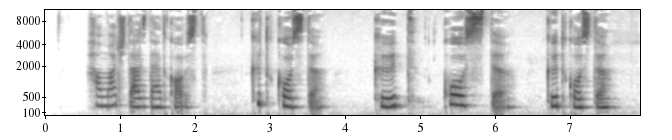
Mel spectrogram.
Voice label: How much does that cost, romanian; talking romanian phrasebook

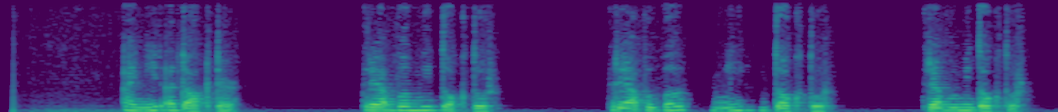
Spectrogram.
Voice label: BGN I need a doctor, Bulgarian; the talking bulgarian phrasebook

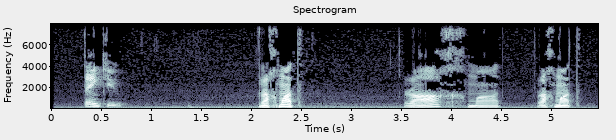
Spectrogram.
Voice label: thank you, kyrgyz

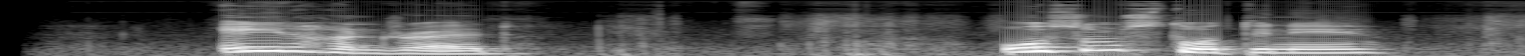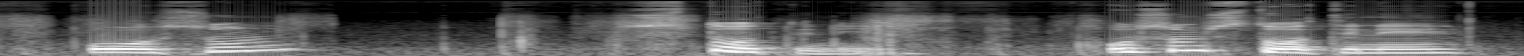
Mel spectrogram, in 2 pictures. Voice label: MAC 6, macedonian phrasebook

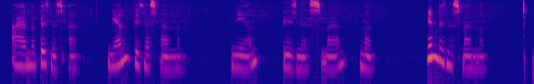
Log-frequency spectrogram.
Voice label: I am a businessman, kazakh

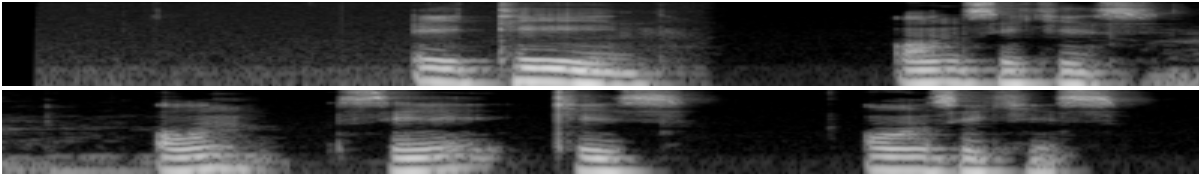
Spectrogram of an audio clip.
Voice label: "eighteen 18", Turkish; the talking turkish phrasebook

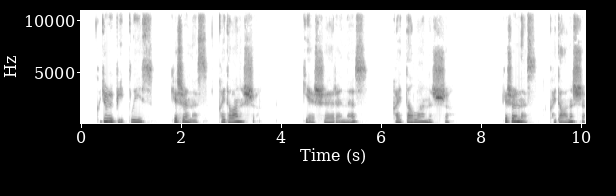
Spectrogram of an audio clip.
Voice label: Kazakh Could you repeat please

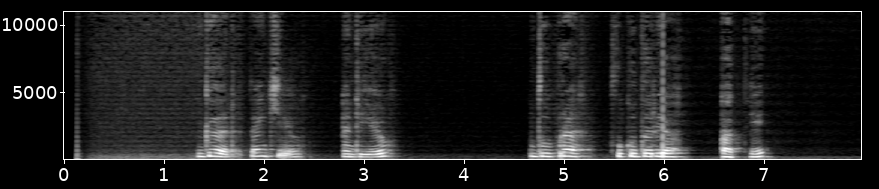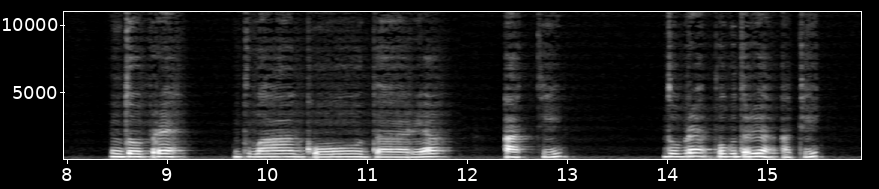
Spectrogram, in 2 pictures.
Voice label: Good thank you and you, bulgarian; the talking bulgarian phrasebook

